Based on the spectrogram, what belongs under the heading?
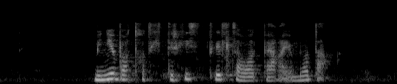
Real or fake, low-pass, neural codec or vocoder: real; 7.2 kHz; none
